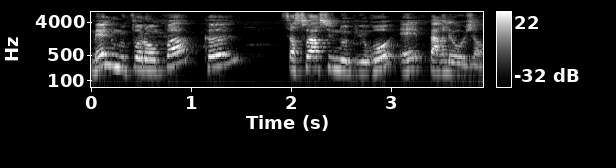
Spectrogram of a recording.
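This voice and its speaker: There is noticeable background noise. A man speaks with lively intonation. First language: Diola (Jola) (speaking French). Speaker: tour guide and youth business coach. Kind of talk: channel introduction monologue.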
